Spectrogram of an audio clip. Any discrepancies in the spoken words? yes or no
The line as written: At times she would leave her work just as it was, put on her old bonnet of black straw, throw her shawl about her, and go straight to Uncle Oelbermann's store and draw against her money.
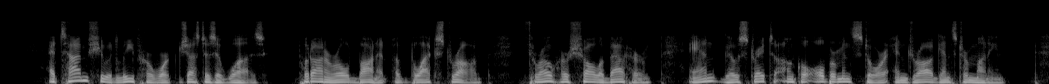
no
